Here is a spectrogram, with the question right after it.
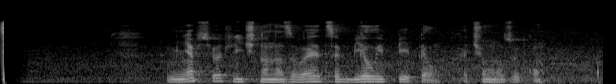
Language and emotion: Russian, neutral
